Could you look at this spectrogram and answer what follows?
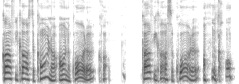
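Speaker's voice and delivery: high, sing-song New York accent. Shown as a demonstration. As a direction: put on an exaggerated New Yorker voice. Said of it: "read it with my New York accent".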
